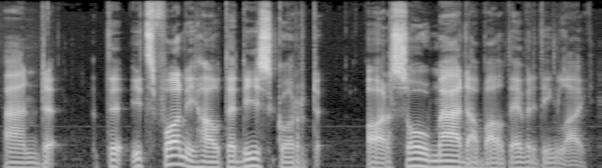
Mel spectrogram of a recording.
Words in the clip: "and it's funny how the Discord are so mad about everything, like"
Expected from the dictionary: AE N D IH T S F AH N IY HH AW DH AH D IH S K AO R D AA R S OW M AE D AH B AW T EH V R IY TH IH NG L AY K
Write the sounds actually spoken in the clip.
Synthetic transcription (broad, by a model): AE N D IH T S F AH N IY HH AW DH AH D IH S K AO R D AA R S OW M AE D AH B AW T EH V R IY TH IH NG L AY K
